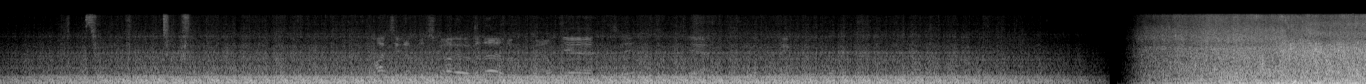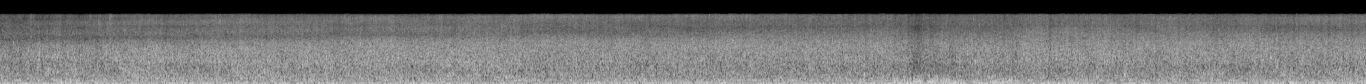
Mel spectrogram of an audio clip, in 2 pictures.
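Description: For about the first eleven seconds, a boat's engine running at a steady pitch under the water noise. It cuts off suddenly, and the rest is loud wind buffeting the microphone over water rushing past the hull of a yacht under sail.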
